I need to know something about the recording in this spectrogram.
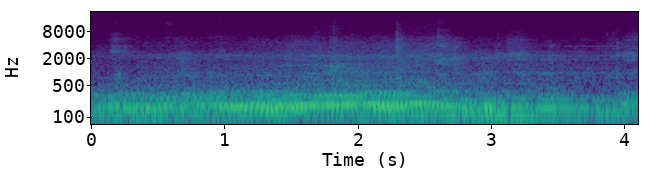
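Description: A motor vehicle's engine running: a low drone that grows louder toward the middle and then fades.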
